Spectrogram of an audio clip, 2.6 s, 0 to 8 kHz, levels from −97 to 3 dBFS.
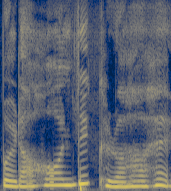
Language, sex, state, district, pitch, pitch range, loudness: Hindi, female, Himachal Pradesh, Shimla, 230 Hz, 215-260 Hz, -16 LUFS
